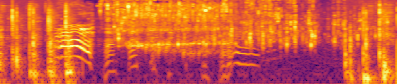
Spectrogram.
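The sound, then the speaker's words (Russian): Water pours steadily into a bowl for Altai for a couple of seconds, a hissing splash, with a voice talking briefly before and after the pour, on leaving a monastery. “Ой, как хорошо, прохладно Фух, надо Алтай воды налить Сейчас”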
